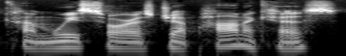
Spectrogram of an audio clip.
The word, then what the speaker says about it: Kamuisaurus japonicus: Up next, we heard from Yoshitsugu Kobayashi, and he presented on the dinosaur that he described, which is Kamuisaurus japonicus, and now I can be pretty confident in that pronunciation.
